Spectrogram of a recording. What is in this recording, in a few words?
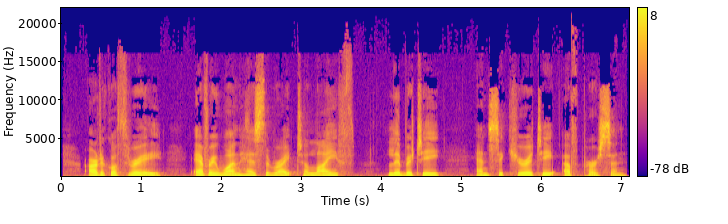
English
